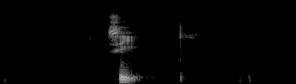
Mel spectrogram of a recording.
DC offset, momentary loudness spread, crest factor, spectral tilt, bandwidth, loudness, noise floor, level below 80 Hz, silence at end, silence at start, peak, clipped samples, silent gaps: under 0.1%; 21 LU; 24 dB; -3 dB/octave; 12.5 kHz; -28 LUFS; -84 dBFS; -82 dBFS; 1.6 s; 1.1 s; -12 dBFS; under 0.1%; none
